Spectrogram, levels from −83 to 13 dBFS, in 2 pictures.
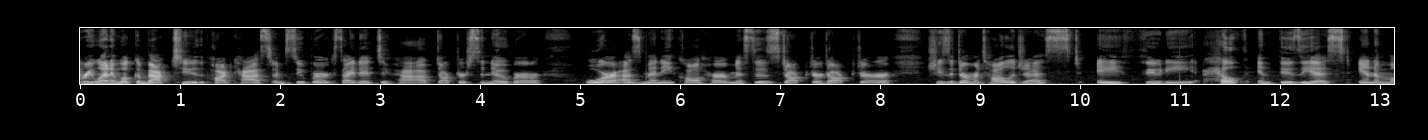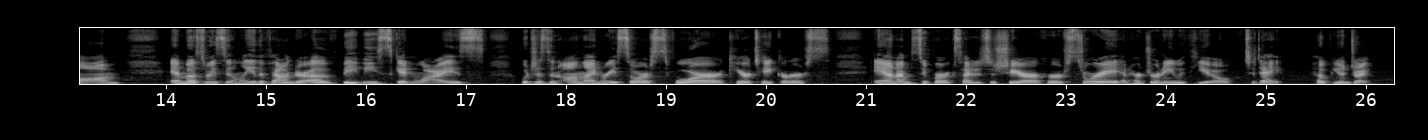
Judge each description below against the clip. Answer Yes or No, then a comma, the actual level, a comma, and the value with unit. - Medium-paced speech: Yes, average, 150 wpm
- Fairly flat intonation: No, average, 3.4 semitones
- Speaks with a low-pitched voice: No, high, 230 Hz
